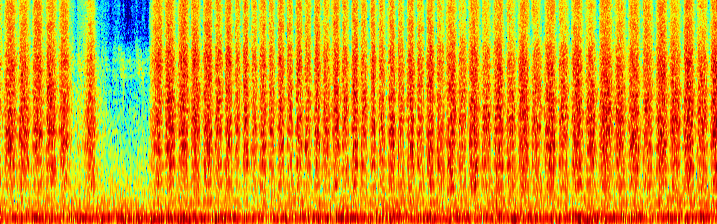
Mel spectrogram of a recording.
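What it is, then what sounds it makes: Synthetic pile rug being scrubbed. A small, wet, foamy synthetic pile rug is scrubbed with a red hand brush, making fast, rhythmic bright rasping strokes. A brief pause interrupts the scrubbing near the two-second mark before the steady back-and-forth resumes.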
